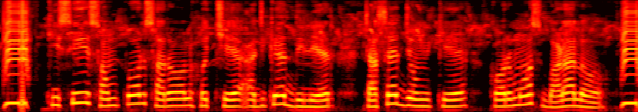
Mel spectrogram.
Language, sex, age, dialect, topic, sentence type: Bengali, male, 18-24, Jharkhandi, agriculture, statement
